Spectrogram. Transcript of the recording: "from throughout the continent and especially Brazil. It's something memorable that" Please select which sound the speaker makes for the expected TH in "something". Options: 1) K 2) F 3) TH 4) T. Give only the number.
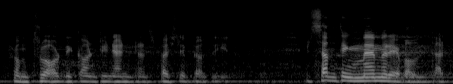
4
